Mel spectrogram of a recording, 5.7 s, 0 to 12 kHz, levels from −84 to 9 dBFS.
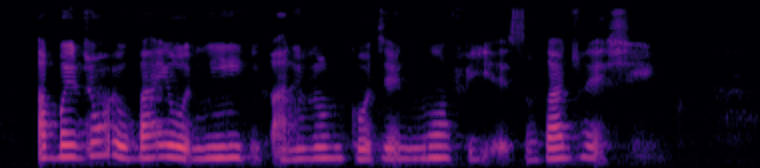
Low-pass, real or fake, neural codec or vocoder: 9.9 kHz; fake; autoencoder, 22.05 kHz, a latent of 192 numbers a frame, VITS, trained on one speaker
